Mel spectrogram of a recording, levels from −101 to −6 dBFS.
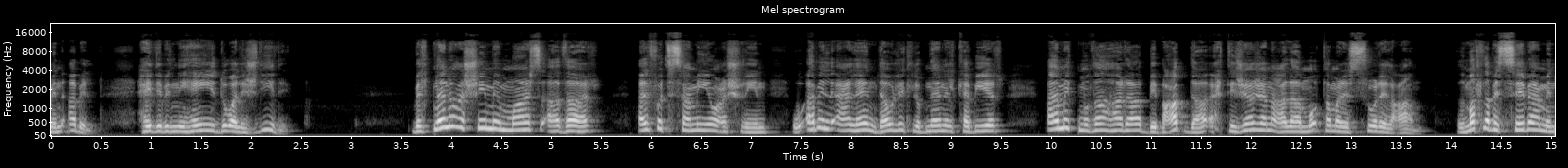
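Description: No technical faults can be heard anywhere here.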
